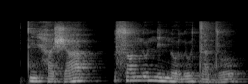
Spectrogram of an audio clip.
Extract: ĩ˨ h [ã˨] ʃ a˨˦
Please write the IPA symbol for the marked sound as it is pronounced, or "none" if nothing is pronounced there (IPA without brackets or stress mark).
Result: a˨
